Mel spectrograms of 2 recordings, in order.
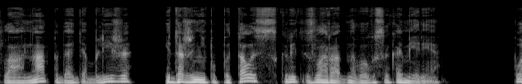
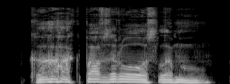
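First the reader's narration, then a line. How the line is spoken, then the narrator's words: Drawling, hiding surprise. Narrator (Russian): протянул я, стараясь скрыть удивление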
